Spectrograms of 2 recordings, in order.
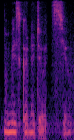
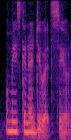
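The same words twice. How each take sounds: First: Softly whispered to the dog; hushed comfort to the puppy. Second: Said in the usual way. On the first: Real, not acted. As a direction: whisper it close and tender. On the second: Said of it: "repeated in a whisper".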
